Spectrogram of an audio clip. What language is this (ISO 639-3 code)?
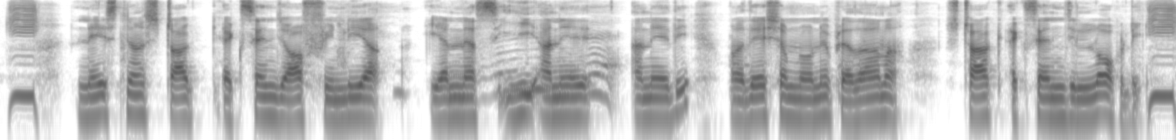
tel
